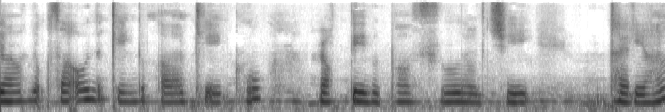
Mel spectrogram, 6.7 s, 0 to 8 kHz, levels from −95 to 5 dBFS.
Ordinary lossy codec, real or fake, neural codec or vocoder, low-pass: AAC, 48 kbps; fake; codec, 16 kHz in and 24 kHz out, 0.6 kbps, FireRedTTS-2 codec; 7.2 kHz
